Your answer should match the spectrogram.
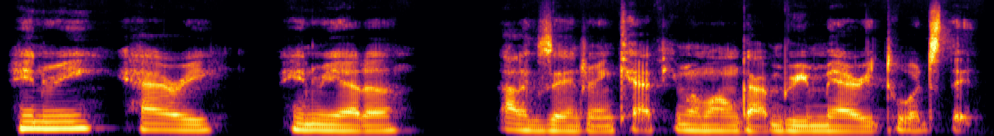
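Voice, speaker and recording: Animated man in his late thirties. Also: lowish voice, a little fast. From Bahamas. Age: 30s. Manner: animated storyteller, laughs often. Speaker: podcast guest. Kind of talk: casual storytelling interview.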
